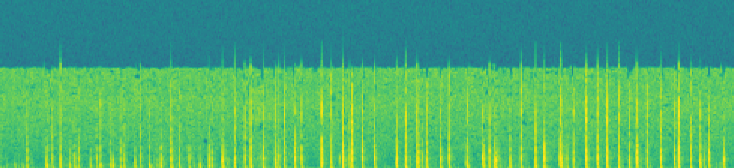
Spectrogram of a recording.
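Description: Long nails and fingertips scratch, tap and claw the front of a white padded faux-leather gaming chair backrest near the seam. About fifty quick, dry taps and scrapes come in a steady rapid patter, each with a soft low thud and no ring.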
